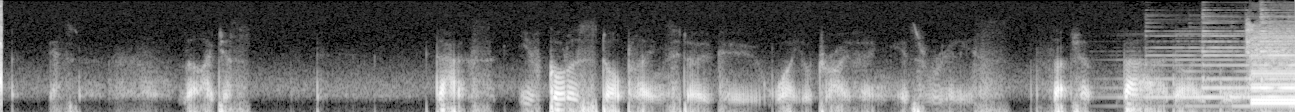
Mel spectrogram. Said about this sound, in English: Leave a message after the beep.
